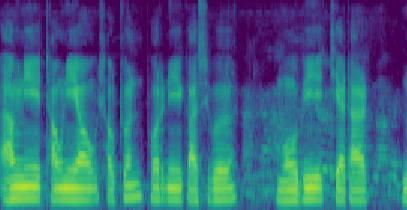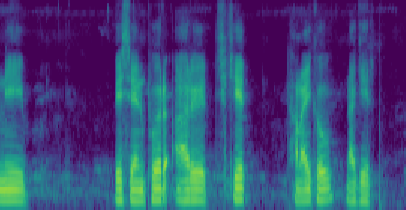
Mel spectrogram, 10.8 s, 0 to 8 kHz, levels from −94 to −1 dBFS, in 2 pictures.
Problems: none marked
